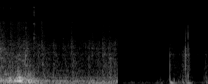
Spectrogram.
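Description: Rain on a car's windshield and roof with cabin noise, cutting off abruptly about a second in, followed by a few short clicks.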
